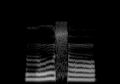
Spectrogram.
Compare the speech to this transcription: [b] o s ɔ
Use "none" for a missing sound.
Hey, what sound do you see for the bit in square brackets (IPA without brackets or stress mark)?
ð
